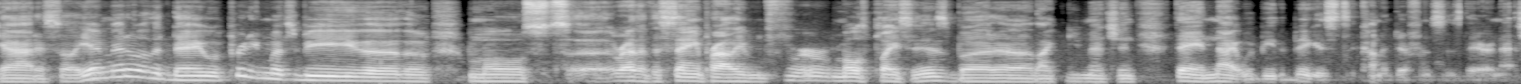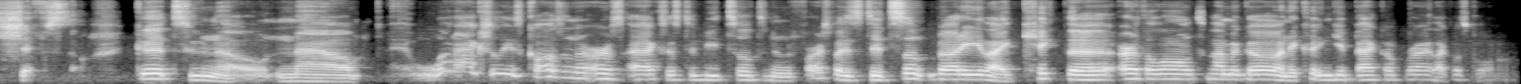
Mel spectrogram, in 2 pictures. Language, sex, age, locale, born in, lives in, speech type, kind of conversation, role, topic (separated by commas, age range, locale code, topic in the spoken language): English, male, 30-34, en-US, United States, United States, read, expert-assistant, asker, What causes the seasons to change?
